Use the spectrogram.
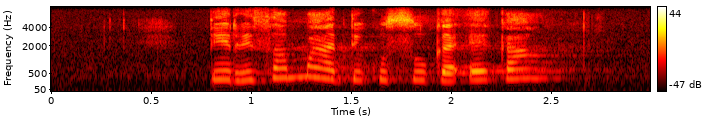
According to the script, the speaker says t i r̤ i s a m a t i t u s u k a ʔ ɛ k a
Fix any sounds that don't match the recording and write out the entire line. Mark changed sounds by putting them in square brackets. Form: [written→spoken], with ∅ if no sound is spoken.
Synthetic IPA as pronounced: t i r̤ i s a m a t i [t→k] u s u k a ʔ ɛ k a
